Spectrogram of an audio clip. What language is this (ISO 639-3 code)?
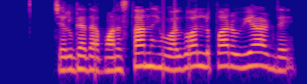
pus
